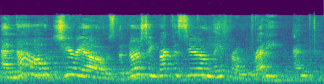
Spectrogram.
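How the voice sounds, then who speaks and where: A grand, stirring radio announcer played by a woman with a high voice. She narrates in a stately, dramatic old-time western style. She sounds distant in a roomy space, under loud music. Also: lively intonation. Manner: dramatic, stately, drawn-out emphasis.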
